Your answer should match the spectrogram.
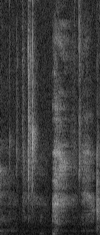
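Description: Small items on a cluttered desk being moved and set down while it is tidied: a few light clatters and knocks, the loudest about a second in.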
